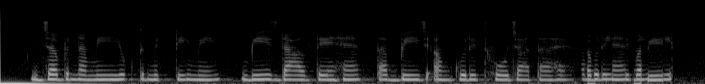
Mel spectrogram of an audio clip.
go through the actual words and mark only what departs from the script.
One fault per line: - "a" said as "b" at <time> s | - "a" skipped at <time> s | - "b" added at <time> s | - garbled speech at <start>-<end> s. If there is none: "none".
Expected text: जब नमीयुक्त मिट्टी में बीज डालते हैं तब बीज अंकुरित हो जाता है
- garbled speech at 5.8-6.7 s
